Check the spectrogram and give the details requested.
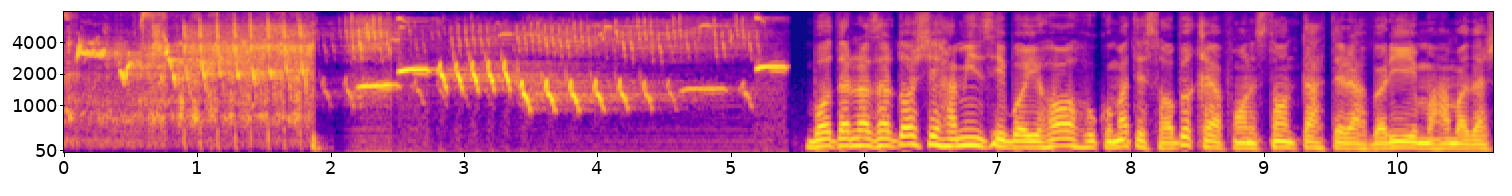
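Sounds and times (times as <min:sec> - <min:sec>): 
birds singing: 0:00.0 - 0:05.5
speech: 0:05.6 - 0:10.7.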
